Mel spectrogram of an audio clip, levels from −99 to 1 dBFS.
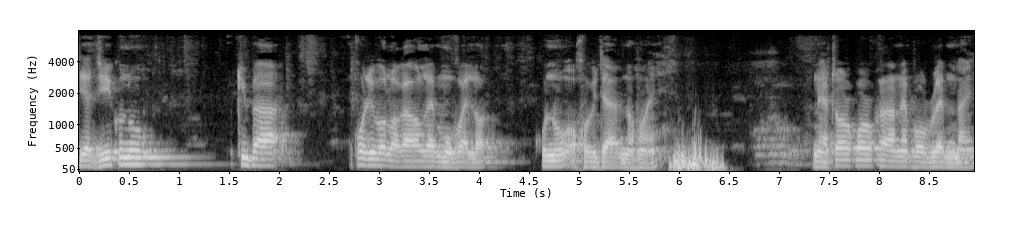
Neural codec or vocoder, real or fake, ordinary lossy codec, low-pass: none; real; MP3, 64 kbps; 7.2 kHz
